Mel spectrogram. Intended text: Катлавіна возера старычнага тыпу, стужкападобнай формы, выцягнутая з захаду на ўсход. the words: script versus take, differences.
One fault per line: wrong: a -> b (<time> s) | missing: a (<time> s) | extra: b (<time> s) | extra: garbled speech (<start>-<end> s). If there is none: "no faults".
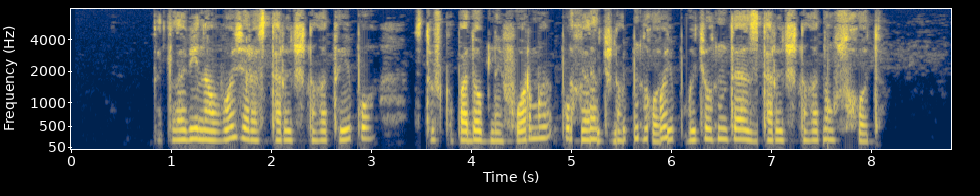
extra: garbled speech (4.8-6.1 s)
wrong: захаду -> старычнага (6.9 s)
